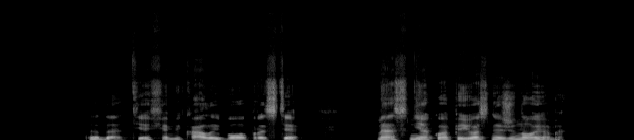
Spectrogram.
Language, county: Lithuanian, Kaunas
